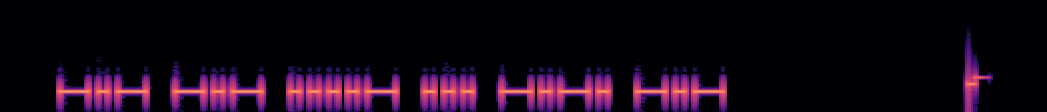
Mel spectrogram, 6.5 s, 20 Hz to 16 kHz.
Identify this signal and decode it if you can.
Morse code, heard as a keyed tone, about 20 wpm, 700 Hz. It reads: KK4SCK
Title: USA Call Signs - 6 Characters - 3x Character Spacing - 20wpm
